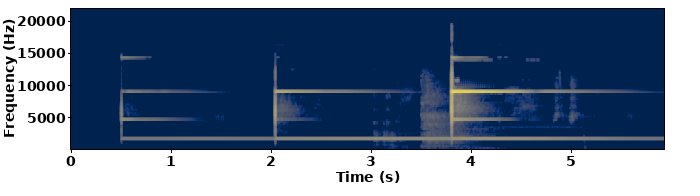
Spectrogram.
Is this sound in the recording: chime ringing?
yes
